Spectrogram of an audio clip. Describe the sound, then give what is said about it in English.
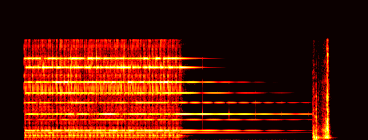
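An old-fashioned telephone bell rings loudly for about two seconds, its metallic jangle then fading away, followed by a brief clatter like the receiver being picked up. “Um, at this, the phone rings”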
